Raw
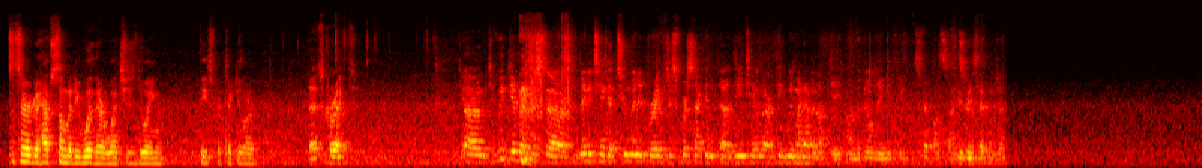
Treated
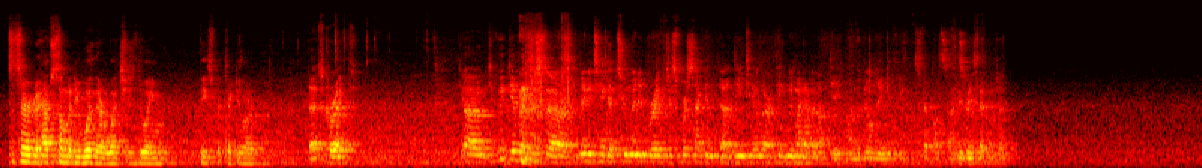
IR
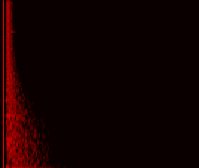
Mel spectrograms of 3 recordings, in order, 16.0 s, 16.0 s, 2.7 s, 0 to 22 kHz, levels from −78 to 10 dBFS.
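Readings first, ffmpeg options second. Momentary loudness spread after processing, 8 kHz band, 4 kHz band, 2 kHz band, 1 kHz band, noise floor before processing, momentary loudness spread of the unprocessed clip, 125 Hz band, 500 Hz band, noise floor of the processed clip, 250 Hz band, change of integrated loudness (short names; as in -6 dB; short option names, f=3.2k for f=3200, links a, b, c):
20 LU, -1.5 dB, 0.0 dB, +1.5 dB, +2.0 dB, -48 dBFS, 20 LU, +2.0 dB, +2.0 dB, -46 dBFS, +2.0 dB, +2.0 dB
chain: -filter_complex "[0:a]asplit=2[a][b];[1:a]atrim=start_sample=2205,afade=t=out:st=0.29:d=0.01,atrim=end_sample=13230,lowpass=4.3k[c];[b][c]afir=irnorm=-1:irlink=0,volume=-6.5dB[d];[a][d]amix=inputs=2:normalize=0,volume=-1dB"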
